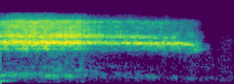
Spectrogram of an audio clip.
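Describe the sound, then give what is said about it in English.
A single long, deep inhalation during a walking exercise, drawn in steadily through the mouth or nose for about a second and a half, airy, then cutting off abruptly. No speech. “Simultaneously, you're pushing off that back left foot like you're sprinting on the blocks. Breathing in.”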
